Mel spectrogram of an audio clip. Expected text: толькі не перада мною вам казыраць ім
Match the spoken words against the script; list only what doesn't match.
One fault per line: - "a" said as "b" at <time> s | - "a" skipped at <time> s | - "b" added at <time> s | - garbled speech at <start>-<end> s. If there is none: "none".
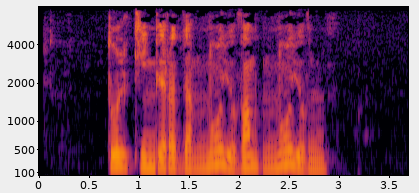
- "не" skipped at 1.1 s
- "казыраць" said as "мною" at 2.3 s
